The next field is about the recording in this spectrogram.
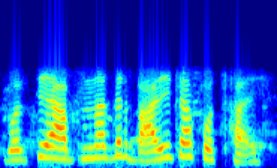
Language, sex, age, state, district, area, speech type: Bengali, female, 30-45, West Bengal, Dakshin Dinajpur, urban, conversation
